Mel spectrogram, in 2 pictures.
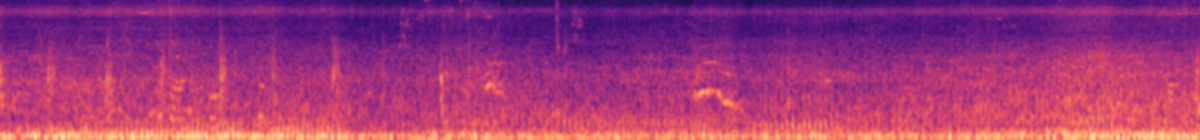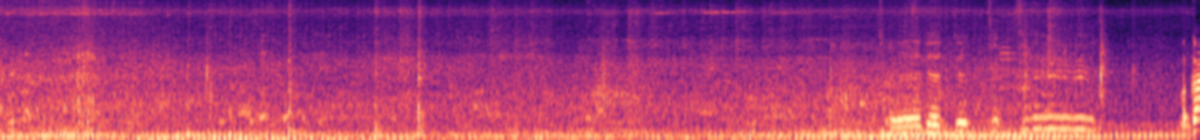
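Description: Busy street and market background: a steady low rumble of traffic with motorcycles, and people talking around, with voices nearer near the end.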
